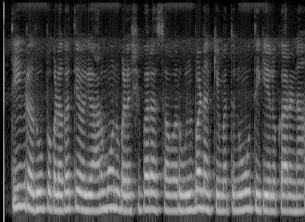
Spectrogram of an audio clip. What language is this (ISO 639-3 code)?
kan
